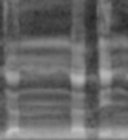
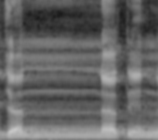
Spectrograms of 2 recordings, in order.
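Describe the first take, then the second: The two takes are said the same way.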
